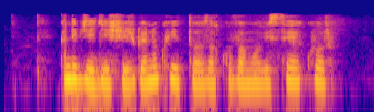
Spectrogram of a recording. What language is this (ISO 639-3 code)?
kin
